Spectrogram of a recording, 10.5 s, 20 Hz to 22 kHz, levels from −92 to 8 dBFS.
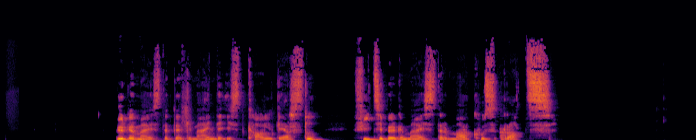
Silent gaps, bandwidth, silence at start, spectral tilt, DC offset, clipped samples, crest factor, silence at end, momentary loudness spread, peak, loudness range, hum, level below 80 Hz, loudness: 5.25-5.29 s; 16 kHz; 1.75 s; -3.5 dB/octave; under 0.1%; under 0.1%; 24 dB; 2.15 s; 11 LU; -4 dBFS; 4 LU; none; -70 dBFS; -26 LUFS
